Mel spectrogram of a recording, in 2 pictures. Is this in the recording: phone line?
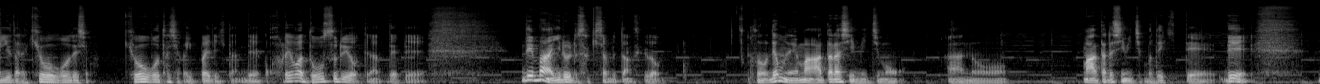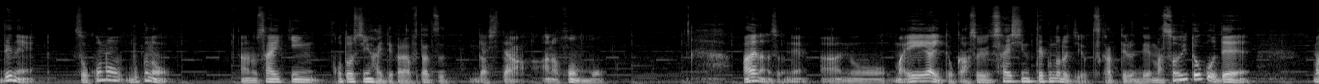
no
